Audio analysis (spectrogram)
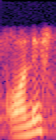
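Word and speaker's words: honest: Philip was एन ऑनेस्ट king, ऑनेस्ट है, ओ से शुरू है प्रोनाउंसिएशन के अकॉर्डिंग, इसलिए यहाँ पर एन लगा है।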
